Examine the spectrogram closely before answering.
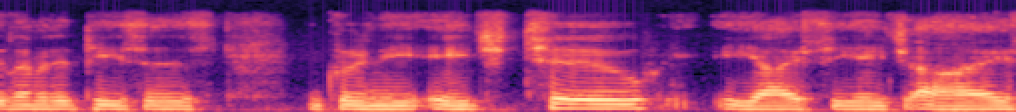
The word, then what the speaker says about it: Eichi: really handmade, extremely limited pieces, including the H2, EICHI, spelled H-E, but it's pronounced H.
